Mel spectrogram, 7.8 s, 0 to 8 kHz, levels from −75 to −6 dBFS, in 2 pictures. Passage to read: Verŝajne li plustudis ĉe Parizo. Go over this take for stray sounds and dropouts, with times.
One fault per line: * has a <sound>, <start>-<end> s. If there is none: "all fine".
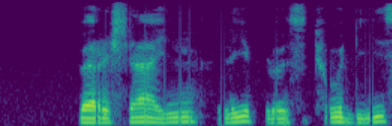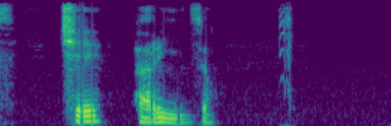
* has a squeak, 6.7-6.9 s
